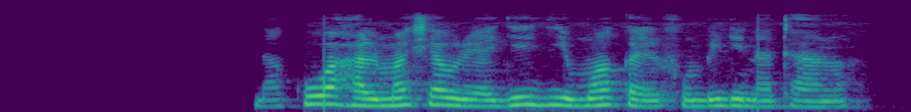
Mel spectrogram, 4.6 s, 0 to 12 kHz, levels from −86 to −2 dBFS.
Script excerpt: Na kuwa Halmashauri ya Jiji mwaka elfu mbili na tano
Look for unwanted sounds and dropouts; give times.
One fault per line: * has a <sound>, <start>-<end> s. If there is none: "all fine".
all fine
